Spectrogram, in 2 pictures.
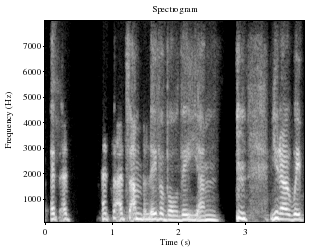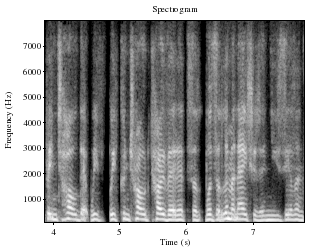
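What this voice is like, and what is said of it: Hoarse, strained voice. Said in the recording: “I'm losing my voice because I've been speaking so much”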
